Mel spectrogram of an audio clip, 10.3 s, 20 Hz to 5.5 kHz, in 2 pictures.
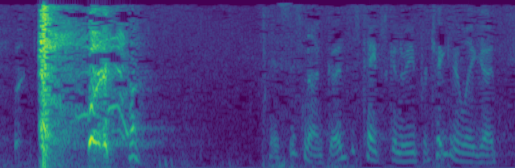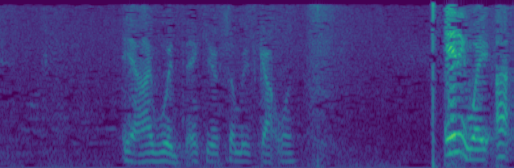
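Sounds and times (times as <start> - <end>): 
person coughing: 0.2 - 1.6
speech: 1.0 - 1.5, 3.0 - 5.2, 6.4 - 8.5, 9.6 - 10.2.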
